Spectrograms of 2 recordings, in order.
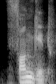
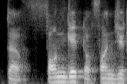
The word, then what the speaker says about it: FONGIT: So at FONGIT, it is pronounced FONGIT because of the French language, of course, we are a private foundation, nonprofit, completely supported and funded by the state of Geneva.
